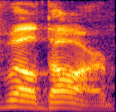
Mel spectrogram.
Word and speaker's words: Weldar: Is it pronounced Welder or Weldar? He is Weldar, but he's a welder.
